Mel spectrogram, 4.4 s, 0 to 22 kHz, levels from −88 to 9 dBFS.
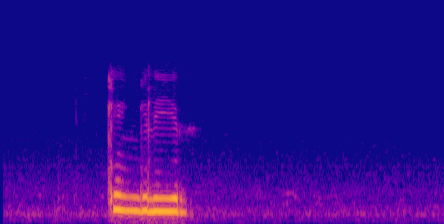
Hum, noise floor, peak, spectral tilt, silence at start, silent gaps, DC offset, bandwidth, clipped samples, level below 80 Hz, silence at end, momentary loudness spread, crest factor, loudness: none; -57 dBFS; -4 dBFS; -9 dB/octave; 1.1 s; none; under 0.1%; 5.4 kHz; under 0.1%; -62 dBFS; 2.6 s; 6 LU; 16 dB; -14 LUFS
